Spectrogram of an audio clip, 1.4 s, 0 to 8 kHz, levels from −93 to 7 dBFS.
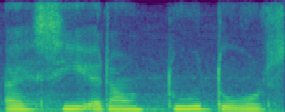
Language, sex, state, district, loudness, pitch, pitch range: English, female, Arunachal Pradesh, Lower Dibang Valley, -12 LUFS, 215 Hz, 215-235 Hz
